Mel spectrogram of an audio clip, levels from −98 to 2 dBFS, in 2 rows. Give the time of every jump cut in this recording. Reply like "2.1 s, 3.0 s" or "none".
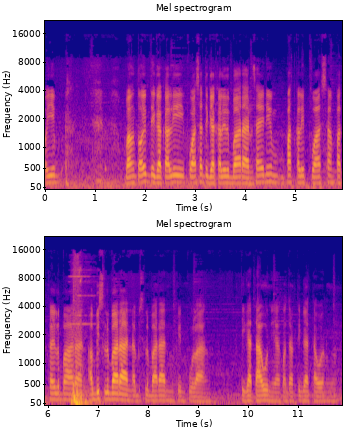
6.7 s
